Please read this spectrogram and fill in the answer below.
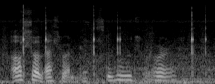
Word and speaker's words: Rouge River: Rouge River. Also, that's what it is. Rouge River. I keep want to call it Rogue River, but it pronounced Rouge.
